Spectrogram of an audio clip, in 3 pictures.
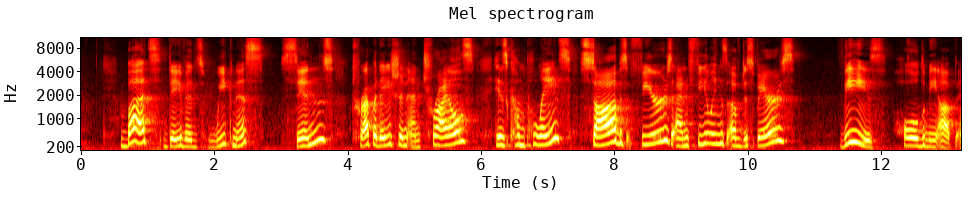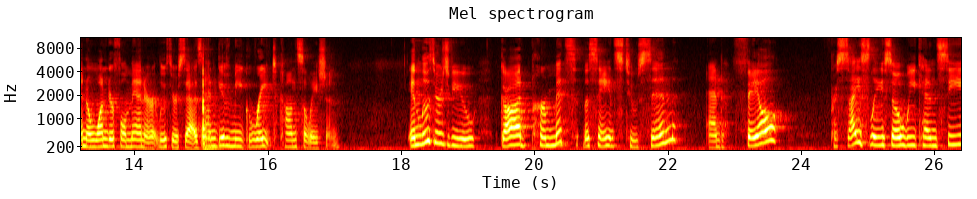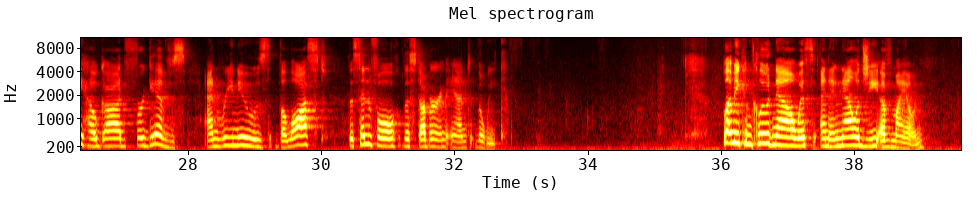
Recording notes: Lecture at Johannelund Theological School in Uppsala, Sweden, at a daylong conference on Sanctification in Lutheran Perspective.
